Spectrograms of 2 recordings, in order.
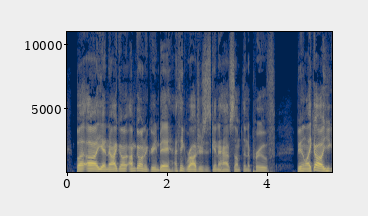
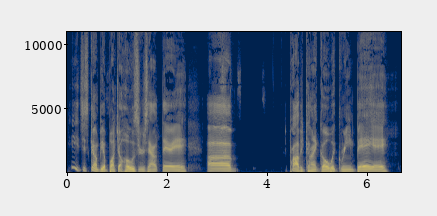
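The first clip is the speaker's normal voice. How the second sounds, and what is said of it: Mock Minnesotan Canadian-style accent. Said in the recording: “we don't sound like we're Canadian at all, don't you know? ... we totally have a different accent, you hoser”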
